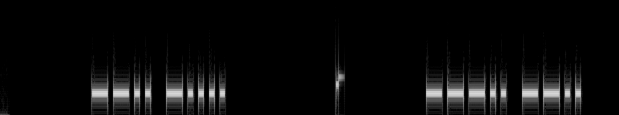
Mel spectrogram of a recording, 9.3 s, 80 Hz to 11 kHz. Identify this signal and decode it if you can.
Morse code, heard as a keyed tone, about 15 wpm, 700 Hz. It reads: Z6 8Z
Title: Single-Letter Single-Number 15wpm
